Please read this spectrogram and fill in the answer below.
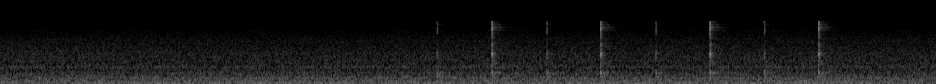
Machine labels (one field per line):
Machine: valve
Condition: normal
